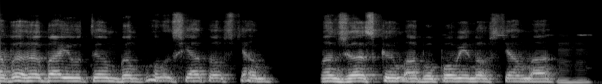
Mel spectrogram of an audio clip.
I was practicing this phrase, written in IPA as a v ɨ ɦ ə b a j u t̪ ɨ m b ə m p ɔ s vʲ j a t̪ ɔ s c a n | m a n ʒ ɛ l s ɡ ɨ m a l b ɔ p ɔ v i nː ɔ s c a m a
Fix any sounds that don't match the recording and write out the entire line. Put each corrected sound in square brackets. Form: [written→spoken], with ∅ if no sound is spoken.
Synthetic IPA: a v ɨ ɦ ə b a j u t̪ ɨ m b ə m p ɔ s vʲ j a t̪ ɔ s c a [n→m] | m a n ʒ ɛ l s [ɡ→k] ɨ m a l b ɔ p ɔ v i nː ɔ s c a m a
